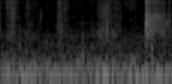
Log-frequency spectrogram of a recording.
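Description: Footsteps crunching through dry fallen leaves and grass, a few steps, the loudest near the end.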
